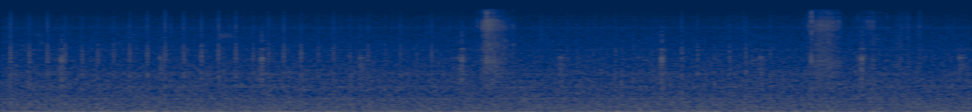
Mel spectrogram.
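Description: A fineliner pen tip is tapped against a flat white sheet of drawing paper on a table to make dots. Quiet, light ticks patter over a steady low hum, with two brief, brighter scratchy strokes near the middle and end.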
